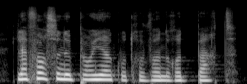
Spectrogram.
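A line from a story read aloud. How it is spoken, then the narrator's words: Sighing. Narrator (French): soupire Odette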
